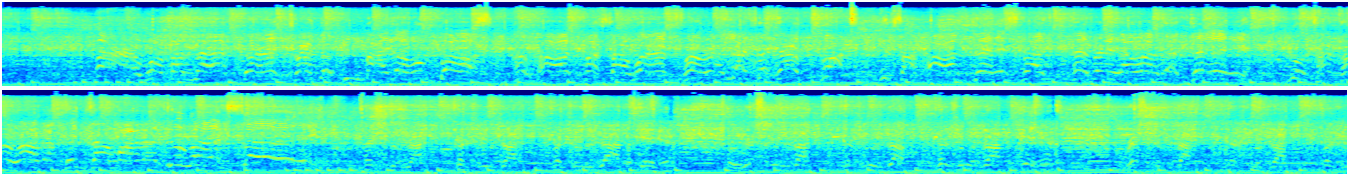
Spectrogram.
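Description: A loud, dense music track plays without a break, with heavy low-end instruments, a steady driving rhythm and strained, shouted-sounding vocals over a full mix.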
